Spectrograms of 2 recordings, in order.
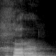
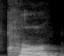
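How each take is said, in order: First: It starts with a breathy, softened ch sound. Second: It starts with a plain hard k sound.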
